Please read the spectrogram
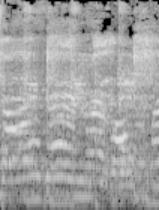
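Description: A young girl singing along to a pop backing track; her voice glides and breaks between notes over held bass notes.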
